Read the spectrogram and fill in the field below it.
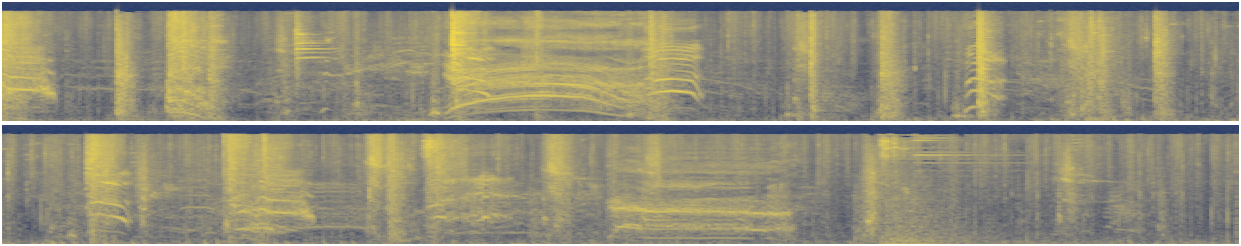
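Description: Blades clash and strike in a melee fight.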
